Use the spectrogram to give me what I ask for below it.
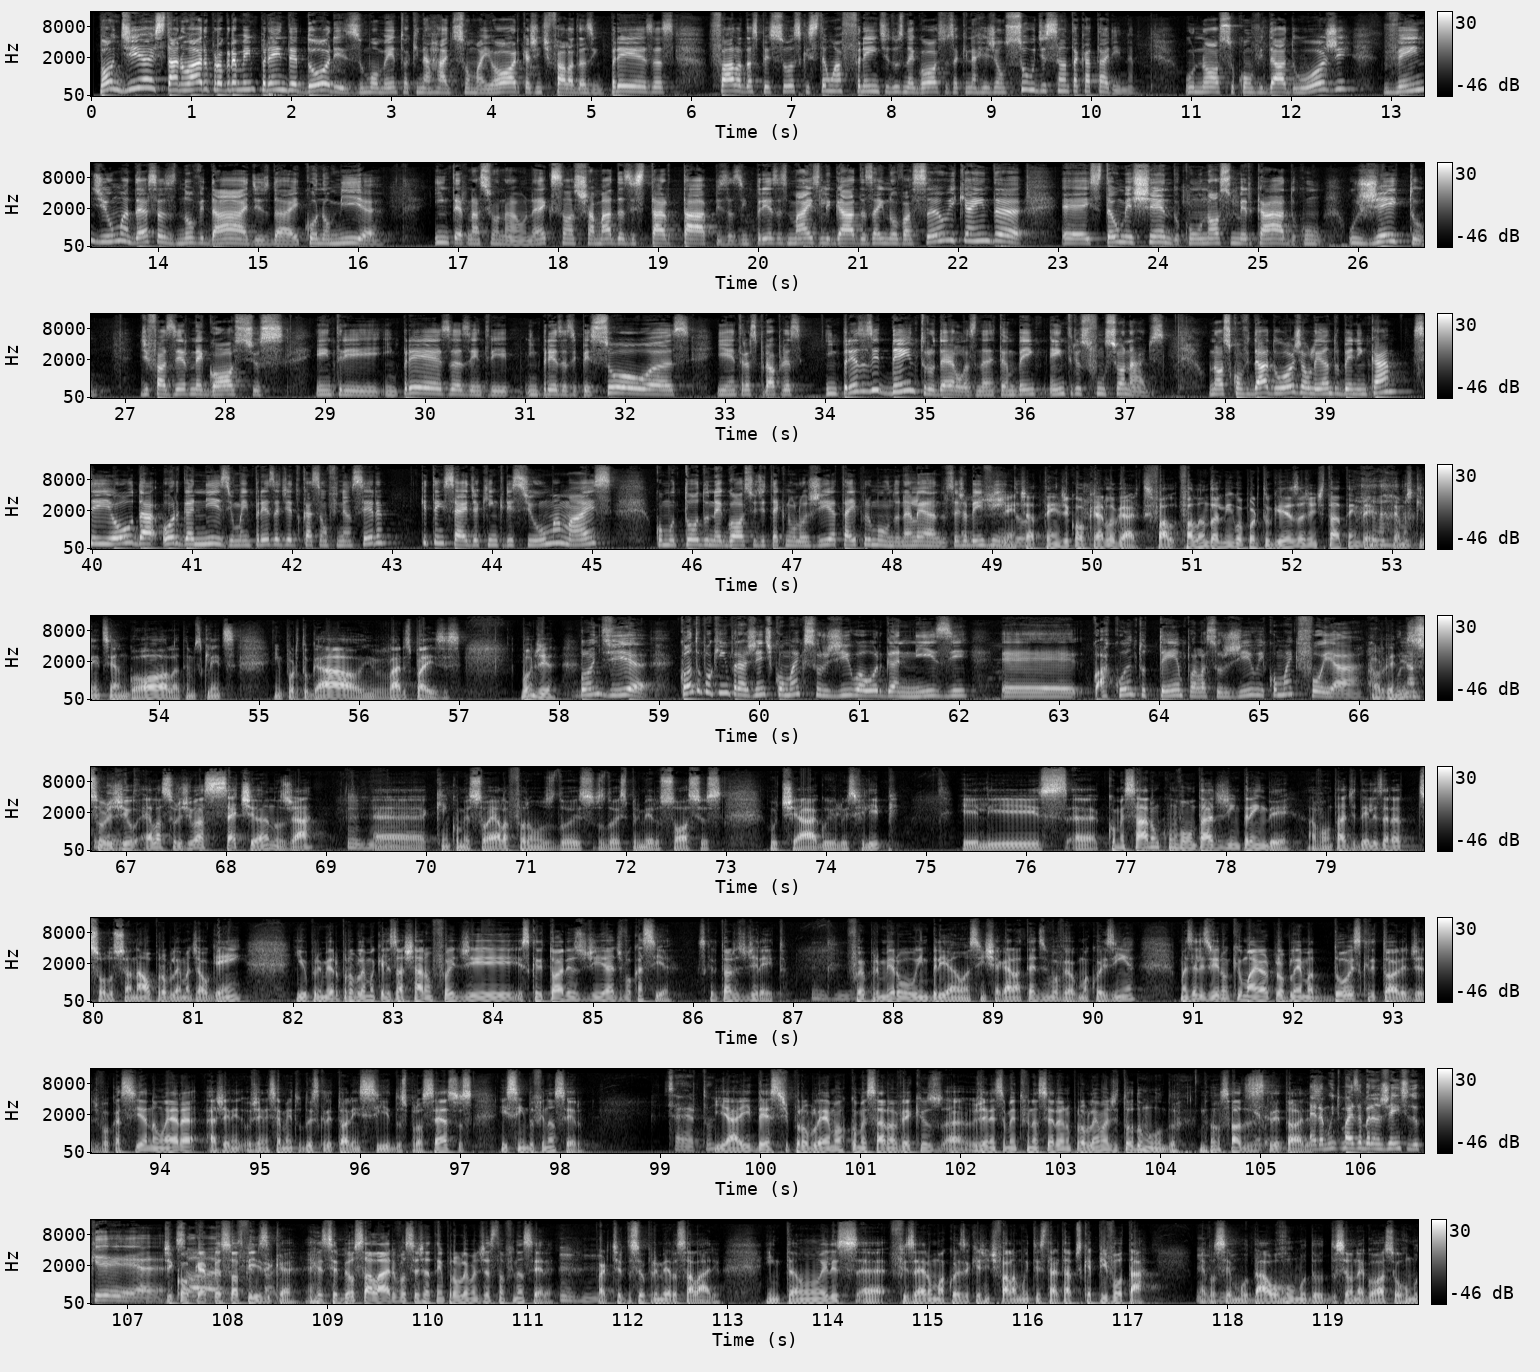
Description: Entrevista
O Programa Empreendedores é veiculado originalmente na Rádio Som Maior.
